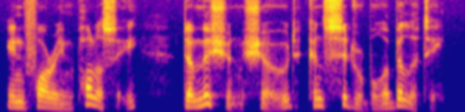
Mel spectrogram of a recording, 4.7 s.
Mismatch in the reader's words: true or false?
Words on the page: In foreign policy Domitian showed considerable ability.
false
